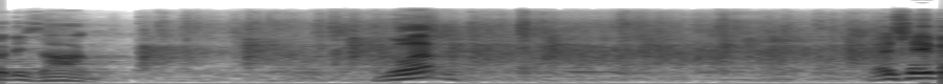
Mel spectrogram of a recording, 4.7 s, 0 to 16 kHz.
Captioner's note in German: Beifall bei der CDU und dem BÜNDNIS 90/DIE GRÜNEN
